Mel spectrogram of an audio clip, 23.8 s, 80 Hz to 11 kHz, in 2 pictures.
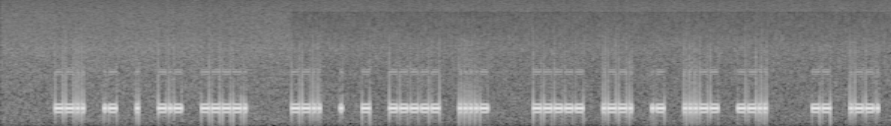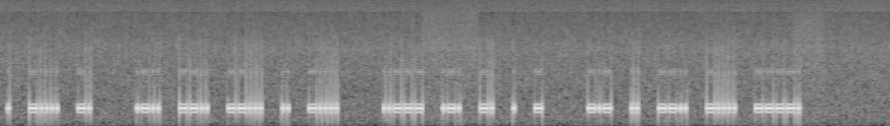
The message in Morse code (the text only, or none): ZAEK9 ZET04 0PA3Z MPE6N LZ7I6 2RNET KIZ69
